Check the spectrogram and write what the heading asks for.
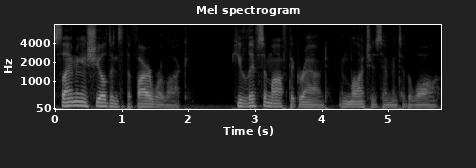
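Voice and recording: Lively intonation runs through the clip. It is reading aloud in a natural voice.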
